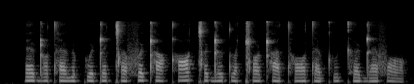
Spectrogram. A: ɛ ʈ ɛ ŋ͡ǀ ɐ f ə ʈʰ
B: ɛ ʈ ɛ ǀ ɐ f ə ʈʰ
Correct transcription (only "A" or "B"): B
